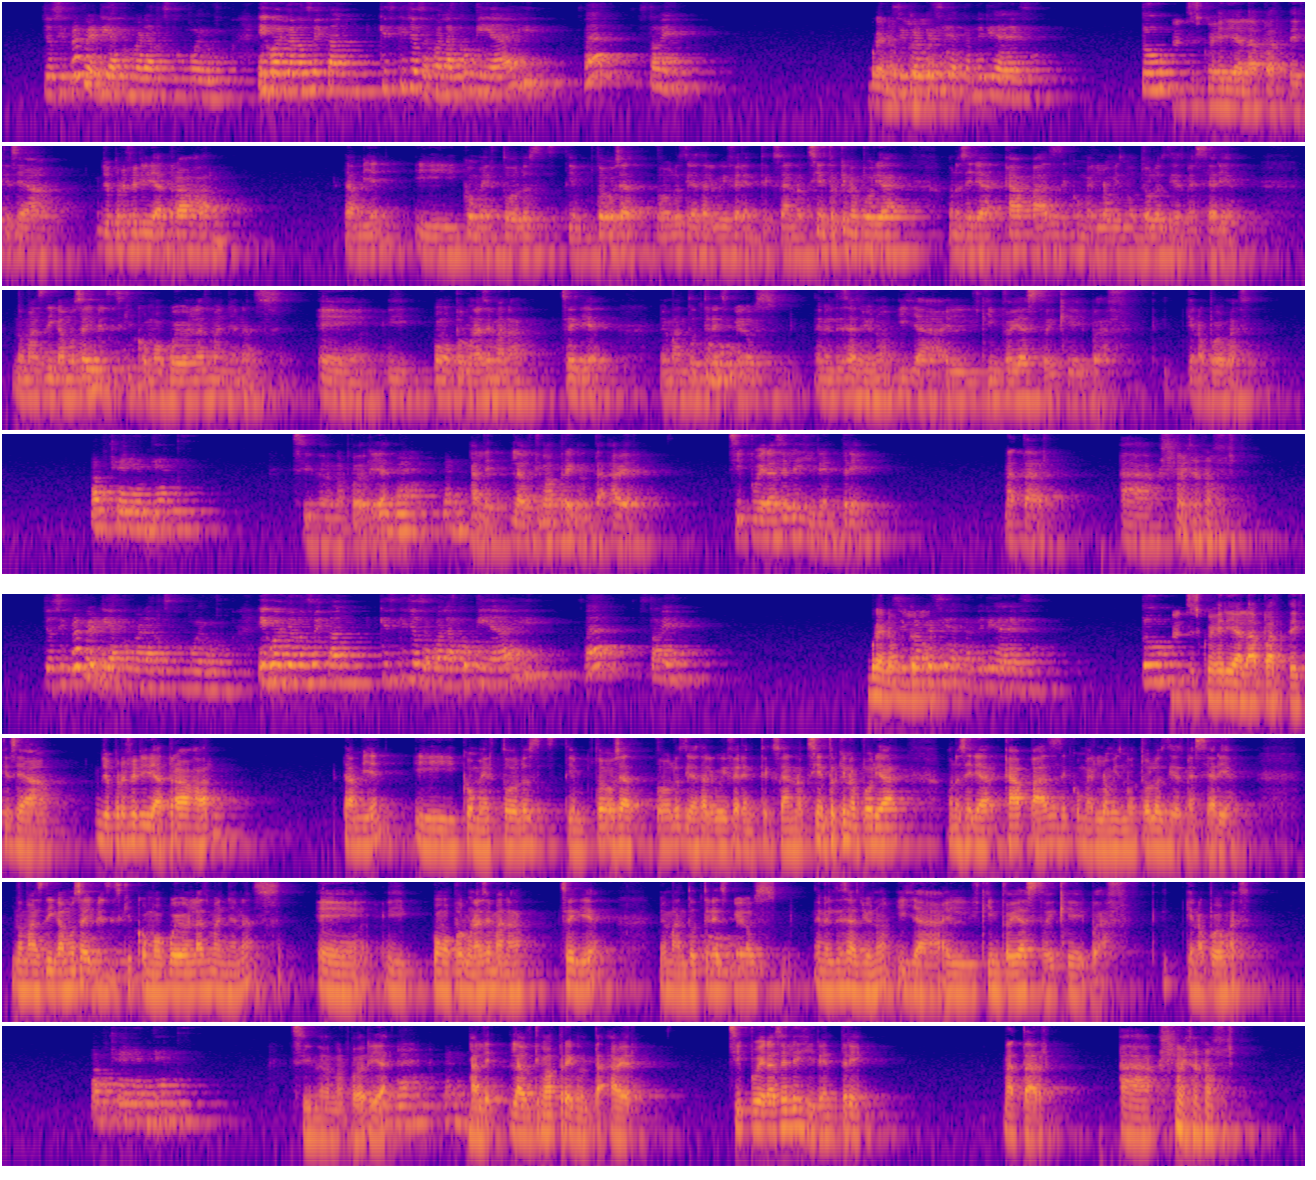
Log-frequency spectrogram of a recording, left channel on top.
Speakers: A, on the left (about 80°); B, on the right (about 60°).
A: Yo sí preferiría comer arroz con huevo. Igual yo no soy tan quisquillosa con la comida y eh, está bien.
B: bueno,
A: Entonces yo
B: yo,
A: creo
B: no,
A: que sí dependería de eso. ¿Tú?
B: yo escogería la parte que sea, yo preferiría trabajar también y comer todos los tiempos, o sea, todos los días algo diferente. O sea, no, siento que no podría o no sería capaz de comer lo mismo todos los días, me hastiaría. Nomás, digamos,
A: Ok, ok.
B: hay veces que como huevo en las mañanas eh, y como por una semana seguida, me mando
A: Ujú.
B: tres huevos en el desayuno y ya el quinto día estoy que, baf, que no puedo más.
A: Ok, entiendo.
B: Si no, no podría.
A: Ok, ver- ver.
B: Vale, la última pregunta. A ver, si pudieras elegir entre matar a... <laughs> Bueno, no.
